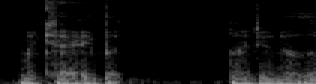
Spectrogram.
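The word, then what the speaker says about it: Mackay: noise i grew up in the mckay or makai also rockhampton is one word and i do i've not oh serial lurker makai as in this the scottish way of pronouncing it yes rockhampton here you're saying here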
